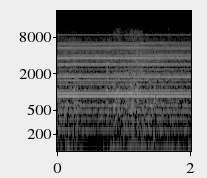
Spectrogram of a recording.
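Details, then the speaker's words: Mercury vapor yard light ballast running its original capacitor at 113 V, 2.2 A, 70 W: low, quiet, steady hum with a faint even buzz, no rattle or vibration; healthy transformer. "let's hang her up well that's a way happier sounding Transformer the light isn't vibrating at all no vibration at all it's absolutely"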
